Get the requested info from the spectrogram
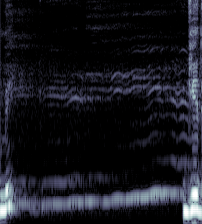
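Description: Soft humming: one long held note that slowly rises in pitch and wavers slightly, quieter than the spoken words at either end.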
